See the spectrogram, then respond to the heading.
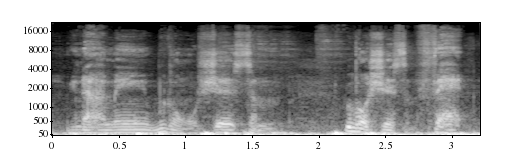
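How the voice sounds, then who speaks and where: A man performs in a put-on character voice. Background noise is clearly audible. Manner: suave, seductive.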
